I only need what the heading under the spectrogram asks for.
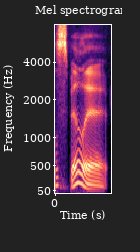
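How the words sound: The pitch wavers up and down across the words. "with wavering intonation"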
